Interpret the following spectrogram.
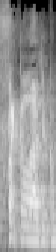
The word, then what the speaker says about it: psychological: Psychological projection. Yeah, you're using big words. Psychological projection. You know what that also stands for? PP. Psychological projection. We know there's a silent P in psychological.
